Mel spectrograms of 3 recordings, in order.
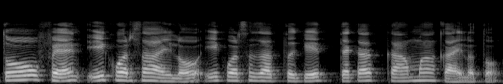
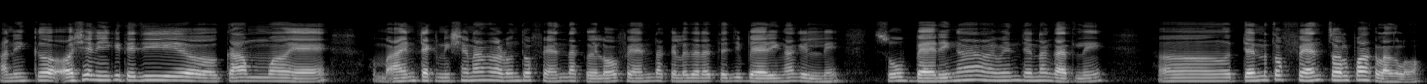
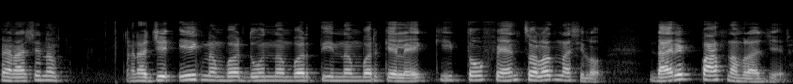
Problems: none marked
